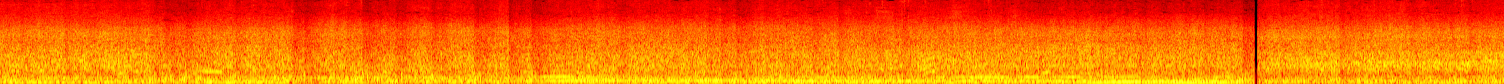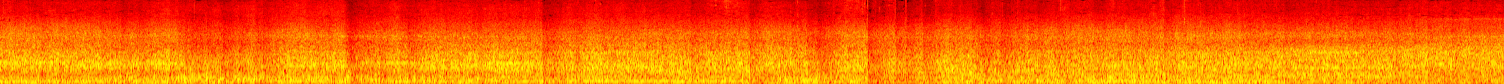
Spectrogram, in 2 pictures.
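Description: Steady road traffic noise with wind on the microphone. A vehicle engine's hum stands out from about four to twelve seconds in, climbing in pitch around eight seconds in.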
